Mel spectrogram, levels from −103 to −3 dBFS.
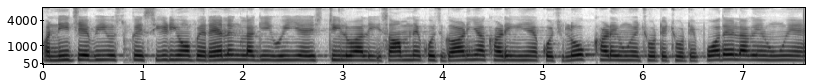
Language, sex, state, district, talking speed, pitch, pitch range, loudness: Hindi, female, Uttar Pradesh, Varanasi, 220 wpm, 235 Hz, 230-240 Hz, -14 LUFS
